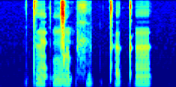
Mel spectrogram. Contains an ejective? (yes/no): yes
